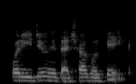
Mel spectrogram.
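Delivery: put-on soft, gentle suggestion to a child; role-played parent, quietly coaching; calm conversational parent. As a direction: show a child how to ask quietly. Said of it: "have a conversation with your child about it".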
